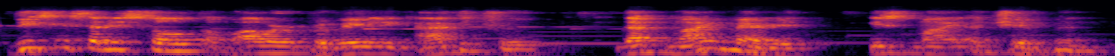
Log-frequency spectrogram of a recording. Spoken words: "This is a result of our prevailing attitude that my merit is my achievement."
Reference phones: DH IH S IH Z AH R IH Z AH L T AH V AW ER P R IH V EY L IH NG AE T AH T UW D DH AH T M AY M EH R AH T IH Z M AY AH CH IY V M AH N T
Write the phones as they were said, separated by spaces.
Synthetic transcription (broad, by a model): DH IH S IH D AH R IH S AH L T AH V AW ER P R IH V EY L IH NG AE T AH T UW D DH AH T M AY M EH R AH T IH S M AY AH CH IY V M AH N T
